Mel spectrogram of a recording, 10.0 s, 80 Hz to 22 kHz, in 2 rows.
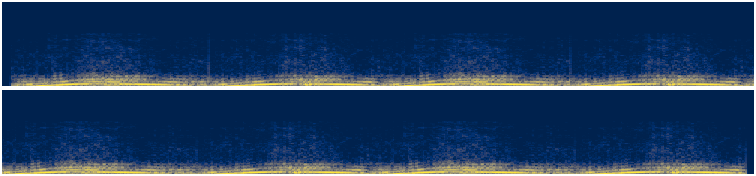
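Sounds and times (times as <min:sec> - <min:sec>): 
Wrangler 4.0L engine with swept side: 0:00.0 - 0:10.0.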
